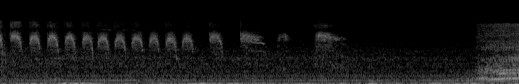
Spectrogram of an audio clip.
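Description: A small songbird's rapid trill of short, high chirps, about seven a second, slowing to a few separate notes and stopping about three seconds in.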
